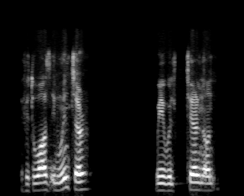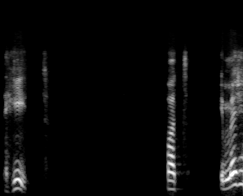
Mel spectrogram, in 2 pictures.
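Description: A man speaks calmly in short phrases through a microphone on an online call.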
